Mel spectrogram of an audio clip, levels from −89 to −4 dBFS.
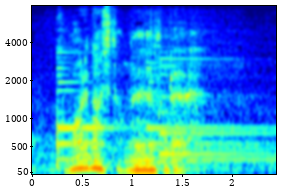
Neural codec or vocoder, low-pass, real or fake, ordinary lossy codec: none; none; real; none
